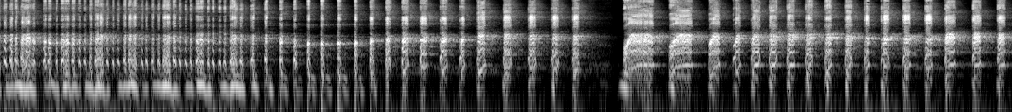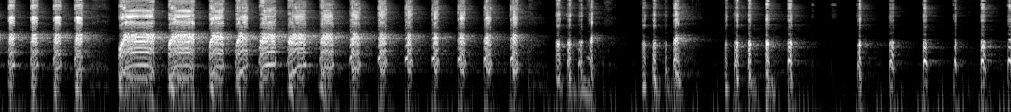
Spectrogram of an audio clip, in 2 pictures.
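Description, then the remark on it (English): A person imitates a mallard hen's quack using the throat and the back of the mouth, producing long, rapid runs of loud quacks with a few brief pauses between bursts and no talking. “So you're going on record right now saying that I sound somewhat like a mallard hen?”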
